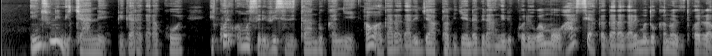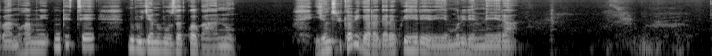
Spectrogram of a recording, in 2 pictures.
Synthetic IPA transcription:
inzuniːnicaːne̞βiɡaɾaɡaɾako̞ | iko̞ɾe̞kwamoseɾivisizitaːndukaɲe̞ahoa̰ɡaɾa̰ɡaɾiβjaːpaβiɟe̞ːndaβiɾaːŋɡeβiko̞ɾe̞ɾwamo̞haːsiakaɡaɾaɡaɾimo̞do̞kanoezitwaːɾiɾaβaːnhuɦamŋe̞nde̞t͡se̞nuɾuɟanuɾuzaɾɡwaβaːn̥hu | ijo̞nzuβikaβiɡaɾaɡaɾakwiːhe̞ɾe̞ɾeje̞muɾiɾe̞me̞ɾa

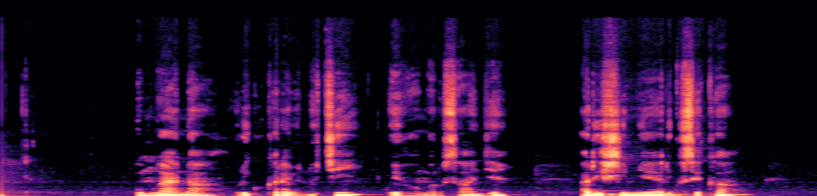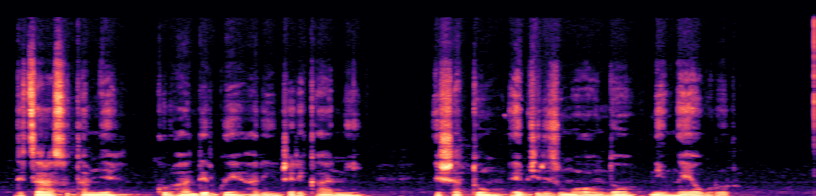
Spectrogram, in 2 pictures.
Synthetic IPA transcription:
umŋaːnauɾiɡukaɾaβinoci | ɡwaivavamaɾusaːɲɟe̞ | aɾiʃimje̞aɾiɡuse̞kʰa | nɡet͡saɾasutʰamɲe̞kuɾuɦaːnde̞ɾɡwe̞ɦaɾind͡ʒe̞ɾe̞kʰaːndi | eʃatuebɟiɾizumuho̞ːndo̞nimŋe̞joβuɾuɾo̥

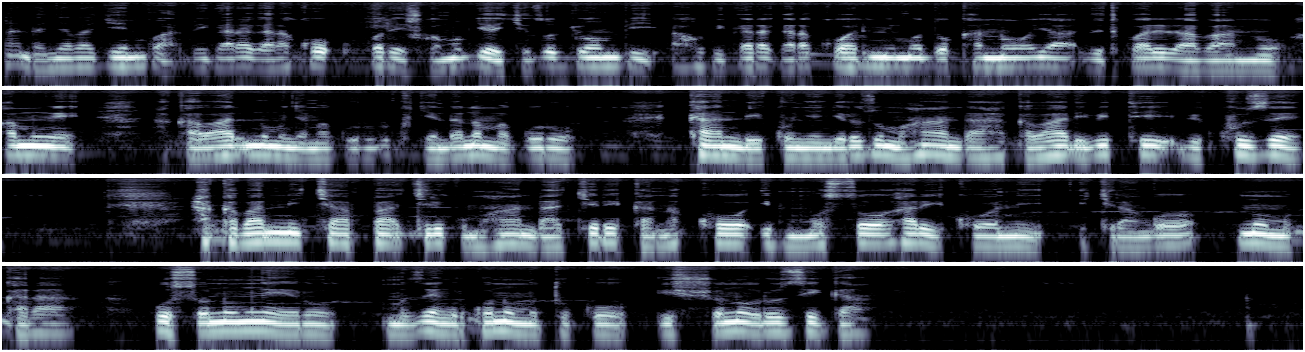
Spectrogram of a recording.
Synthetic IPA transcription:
haːndaɲaβaɟeːnɡwaβiɡaɾaɡaɾako̞ʔuko̞ɾe̞ʃwamubɟe̞ɾe̞ce̞zo̞βjo̞ːmbiaho̞βiɡaɾaɡaɾakohaɾimimo̞do̞kano̞ːjazitwaːɾiɾaβaːn̥huhamŋe̞hḁkaβahaɾinumuɲamaɡuɾuɾikuɟe̞ːndanamaɡuɾu | kaːndikuːɲe̞ːɲɟe̞ɾo̞zumuɦaːndaɦakaβahaɾiβitiβikʰuze̞ | hakaβahaɾinicaːpaciɾikumuɦaːndace̞ːɾe̞kanakʰo̞ʔiβimo̞so̞ɦaɾikʰo̞ni | iciɾaŋɡo̞ | numukaɾa | huso̞nuːmŋe̞ːɾuː | muzeːŋɡuɾikonumutukuiʃu̥ʃo̞nuɾuziɡa

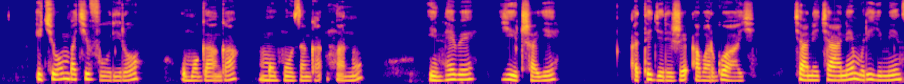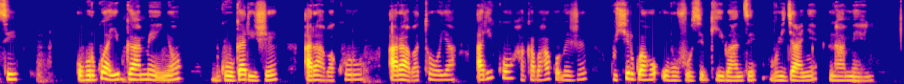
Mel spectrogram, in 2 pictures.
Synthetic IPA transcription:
icuːmbacivuːɾiɾo̞ | umuɡaːŋɡa | mum̥huːzaŋ̥ha̰no | in̥he̞βe̞ | jiːt͡ʃaje̞ | ate̞ɟe̞ɾe̞ʒe̞ʔaβaɾɡwaːji | caːne̞caːne̞muɾiːjimiːnsi | uβuɾɡwaːjibɡaːme̞ːɲo̞ | bɡuːɡaɾiʒe̞ | aɾaːβakʰuɾu | aɾaːβatʰo̞ːjaː | ɾikʰo̞hakaβaɦako̞me̞ʒe̞ | ɡ̥uçiɾɡwaɦo̞ʔuβuvuzib̚ɡiːβaːnze̞muβiɟaːɲe̞ | name̞ːɲo̞

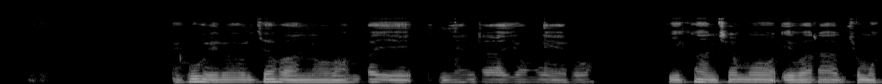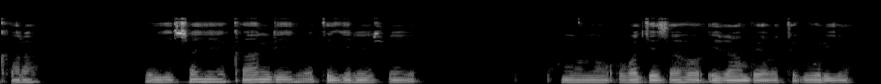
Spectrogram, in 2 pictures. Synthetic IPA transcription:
ihuɾiɾo̞ɾɟaːβaːn̥huβaːmbaje̞iɲɲe̞ːndajoːmŋe̞ːɾo | jiɡaːnd͡ʒe̞moʔiβaɾaɾɟuːmukʰaɾa | jiʃaje̞kʰaːndiβa̰tʰe̞ɟe̞ɾe̞ʒe̞ | uumunuʔuβaɟezaho̞ʔiʒaːmbo̞jaβatʰeɡuːɾije̞

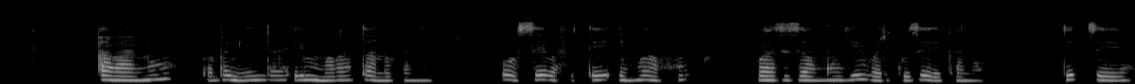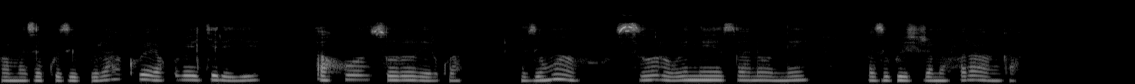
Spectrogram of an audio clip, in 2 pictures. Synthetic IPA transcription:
aβaːn̥hu | βaːmbaimɲiːndaiɾimumaβaɾataːndukaɲe̞ | βo̞ːse̞βafite̞imhaːvu | βazizamuje̞βaɾikuze̞ːɾe̞kʰana | nde̞t͡se̞βamaze̞kuziɡuɾakuβe̞ːɾakoβe̞ːɟe̞ɾe̞je̞ | aho̞z̥o̞ɾo̞ɾe̞ɾɡwa | izimwaːvu | z̥o̞ɾo̞we̞ne̞ːzano̞ːne̞ | βaziɡuɾiʃiʒamafaɾaːŋɡa

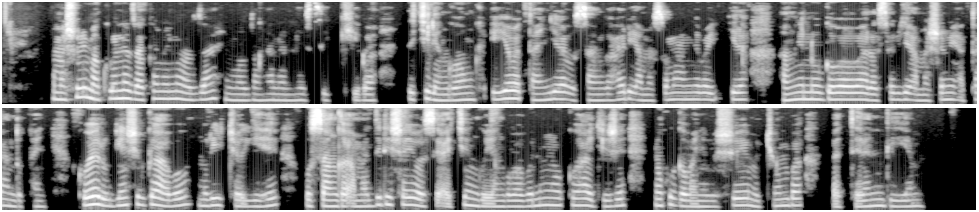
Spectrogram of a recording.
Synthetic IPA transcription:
amaʃuːɾimakuɾunezakaminuːzaimuzaŋ̥hananhisikʰiβa | ziciɾiŋɡo̞ːmɡaijo̞βataːɲɟiɾausaːŋɡaɦaɾiamaso̞mahamŋeβaɟiɾahamŋe̞nuːbɡoβaβaɾasaβɟe̞amaʃamiataːndukʰaɲe̞ | kuβe̞ːɾubɡiːnʃibɡaːβo̞muɾico̞ɟiɦe̞ | usaːŋɡaːmadiɾiʃajo̞ːse̞̰ʔa̰ciːŋɡujeŋɡo̞βaβo̞nimŋukuhaɟiʒe̞no̞kuɡaβaɲuβuʃuːje̞mucuːmba | βatʰe̞ɾandije̞mo

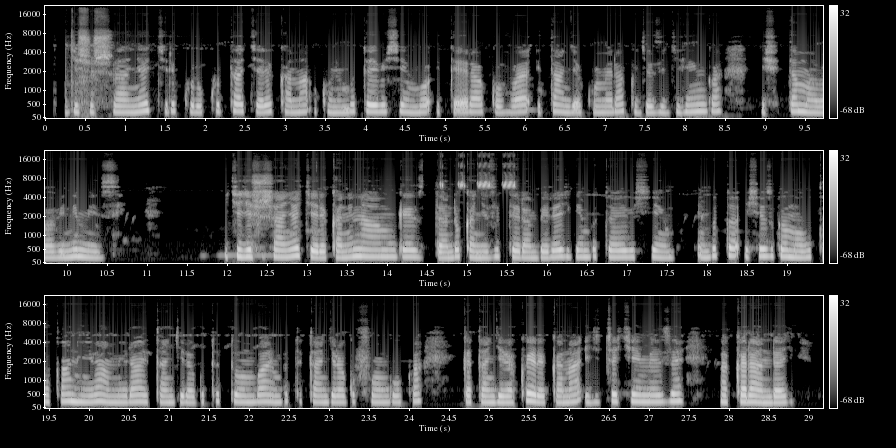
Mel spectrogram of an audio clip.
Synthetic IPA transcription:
iɟiʃuʃaɲo̞ciɾikuɾukutace̞ːɾe̞kanaʔukuːnimbuto̞jiβiʃiːmbo̞ʔite̞ːɾakuvaitaːɲɟie̞kume̞ɾakuɟe̞ziɟiɦiːŋɡaɟifi̥tamaβaβinimizi̥ | iciɟiʃuʃaɲo̞ce̞ːɾe̞kane̞naːmɡe̞zitaːndukaɲe̞zite̞ːɾambe̞ɾe̞ɾɡiːmbuto̞jiβiʃiːmboimbuto̞ʔiʃizɡwe̞muβutakan̥hiɾaːmiɾaitaːɲɟiɾaɡututuːmbaimbutoitaːɲɟiɾaɡufuːŋɡuka | iɡ̥ataːɲɟiɾɾakwe̞ːɾe̞kanaʔiɟit͡ʃe̞cime̞ze̞ | nakaɾaːndajɡe

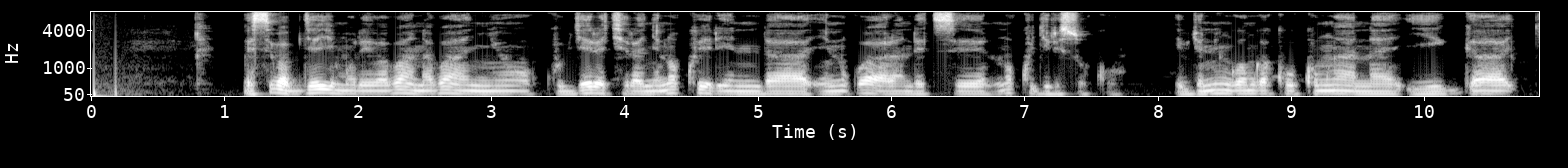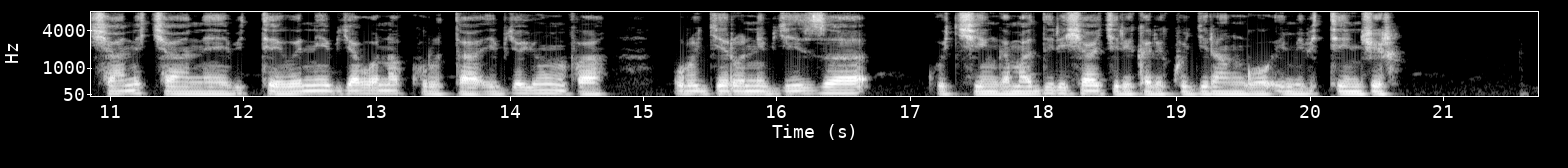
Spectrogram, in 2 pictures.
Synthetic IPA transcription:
esiβabjeːjimuɾe̞βaβaːnaβaːɲukubɟe̞ːɾe̞ce̞ɾaɲeno̞kwiːɾiːndainɡwaːɾande̞t͡se̞no̞kuɟiɾisuku | ibjo̞niŋɡo̞ːmɡakukumŋaːnajiɡacaːne̞caːne̞βitʰe̞ːwe̞nibjaβo̰nakuɾutaibjo̞juːɱva | uɾuɟe̞ɾo̞nibɟiːza | ɡ̥uciːŋɡamadiɾiʃaβaciɾikaɾekuɟiɾaŋɡo̞imiβitiːnʒiɾa

